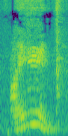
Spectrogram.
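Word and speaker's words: عين: এরপর হরফটা হলো আইন। আইন। এই হরফটা চিকন হবে, শ্বাস বন্ধ হবে এবং এটা মাকরাজ উচ্চারণ করতে হবে মাকরাজ 2 অনুযায়ী।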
